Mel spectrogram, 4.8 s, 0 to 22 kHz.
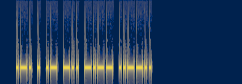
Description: Morse code, heard as a keyed tone, about 28 wpm, 700 Hz. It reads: READY?
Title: 4x Word-Spacing - Sentences from Top 400 Words - 28wpm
